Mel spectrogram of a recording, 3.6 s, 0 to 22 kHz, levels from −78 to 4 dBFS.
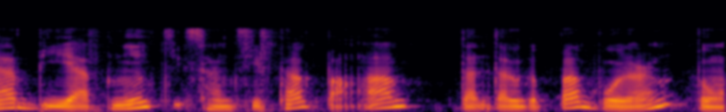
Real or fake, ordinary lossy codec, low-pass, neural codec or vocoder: fake; none; none; codec, 16 kHz, 4.8 kbps, FACodec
